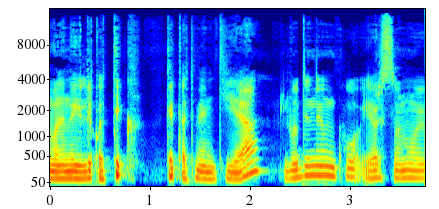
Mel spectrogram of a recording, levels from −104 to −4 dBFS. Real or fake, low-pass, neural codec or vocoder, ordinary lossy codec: fake; 14.4 kHz; codec, 32 kHz, 1.9 kbps, SNAC; MP3, 64 kbps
